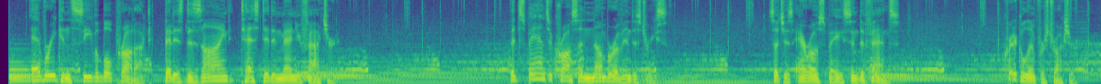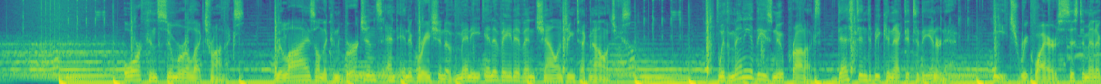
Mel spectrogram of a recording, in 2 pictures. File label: MIX Man 30-40 jaar Low, VOICEOVER; BUITENLANDSE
